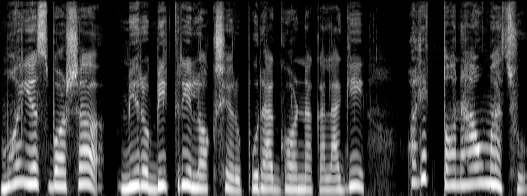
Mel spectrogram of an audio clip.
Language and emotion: Nepali, fearful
